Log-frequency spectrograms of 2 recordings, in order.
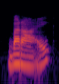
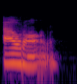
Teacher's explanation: She pronounces a flap T at the end of but before I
